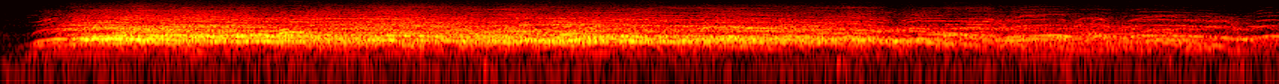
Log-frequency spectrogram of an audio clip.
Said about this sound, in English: Our uh, socially distant studio audience is always happy to see us.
